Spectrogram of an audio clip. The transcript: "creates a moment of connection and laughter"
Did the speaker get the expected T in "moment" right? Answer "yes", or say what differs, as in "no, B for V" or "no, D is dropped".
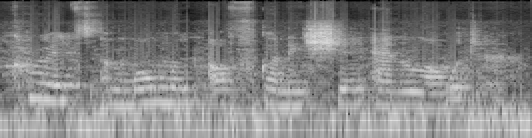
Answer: yes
